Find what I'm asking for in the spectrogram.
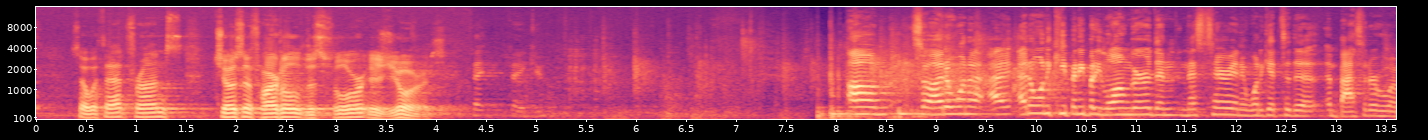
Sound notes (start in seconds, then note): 7.1 applause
